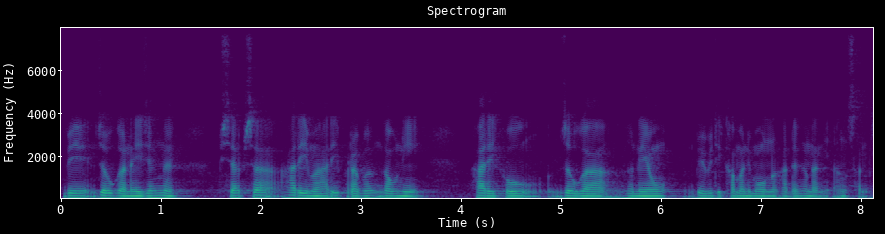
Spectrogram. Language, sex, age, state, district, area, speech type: Bodo, male, 30-45, Assam, Udalguri, urban, spontaneous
